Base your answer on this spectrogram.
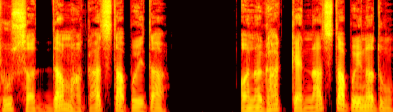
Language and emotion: Goan Konkani, sad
